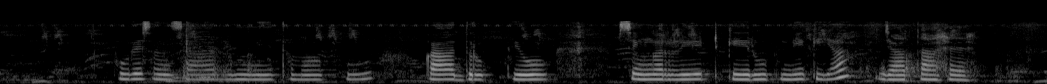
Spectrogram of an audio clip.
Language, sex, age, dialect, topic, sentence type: Hindi, female, 18-24, Kanauji Braj Bhasha, agriculture, statement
